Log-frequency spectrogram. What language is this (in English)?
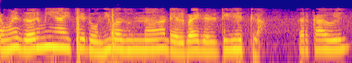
Marathi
